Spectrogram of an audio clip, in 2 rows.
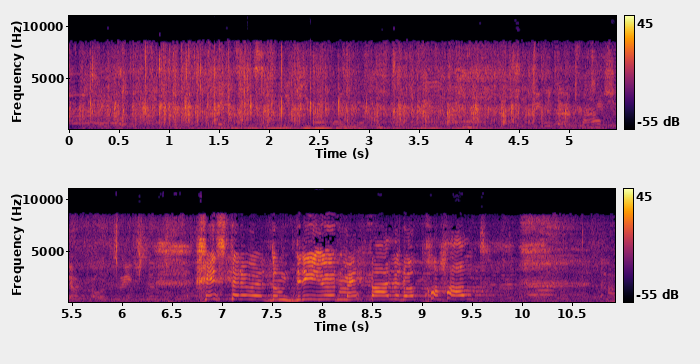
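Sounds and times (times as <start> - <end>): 
audience applause: 0.0 - 5.8
speech: 2.4 - 3.4, 5.4 - 9.8.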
